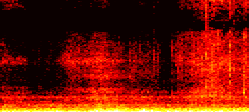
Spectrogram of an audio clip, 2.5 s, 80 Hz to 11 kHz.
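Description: Mazda CX-5's engine idling in neutral at about 1000 rpm just after a restart, heard from inside the cabin as a steady low hum; the car is partway through an automatic gearbox learning procedure.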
